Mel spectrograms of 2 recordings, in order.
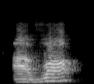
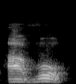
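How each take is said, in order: First: "avó" with an open, rising final o; outward open vowel. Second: "avó" with a closed, falling final o; inward closed vowel. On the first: Teacher explaining the acute accent, open final vowel on "avó". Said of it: "una fuerza de voz para afuera". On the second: Teacher showing the other accent, closed final vowel on "avó". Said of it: "otra cosa es decir avó". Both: Shown as a demonstration.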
